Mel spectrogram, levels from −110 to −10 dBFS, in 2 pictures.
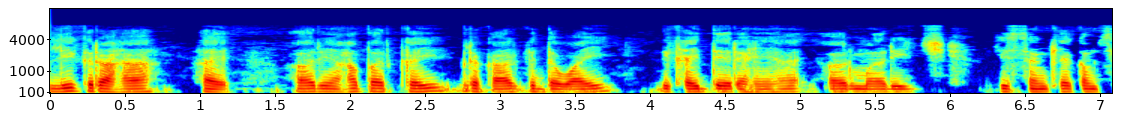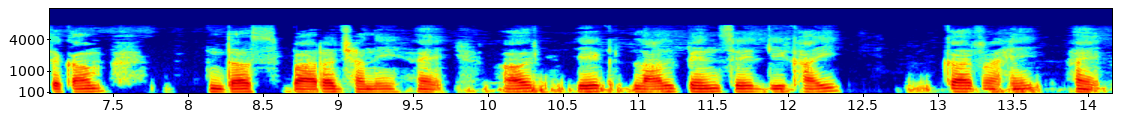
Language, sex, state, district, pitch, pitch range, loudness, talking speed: Hindi, male, Chhattisgarh, Balrampur, 125 Hz, 120-130 Hz, -19 LUFS, 150 wpm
